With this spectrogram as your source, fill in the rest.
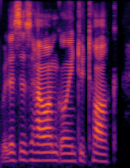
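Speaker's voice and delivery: put-on flat, even voice. Reviewing a movie's acting, doing Jay's flat monotone. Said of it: "Jay was talking very much like this".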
